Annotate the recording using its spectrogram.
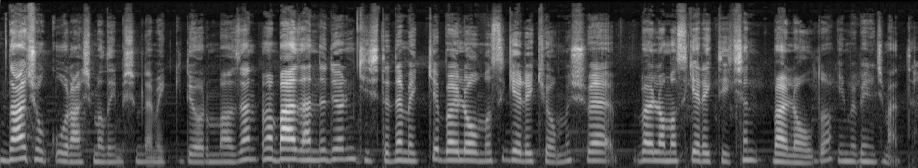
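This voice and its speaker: At a fairly quick pace and with hardly any pauses, a woman with an ordinary speaking voice talks at a medium pitch with fairly even intonation and big swings in loudness. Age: 20s. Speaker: YouTuber, master's student. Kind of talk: vlog monologue to camera. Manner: casual, chatty.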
